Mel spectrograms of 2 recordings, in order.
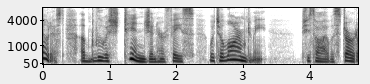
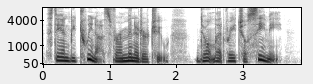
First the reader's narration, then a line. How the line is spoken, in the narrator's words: My aunt whispered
